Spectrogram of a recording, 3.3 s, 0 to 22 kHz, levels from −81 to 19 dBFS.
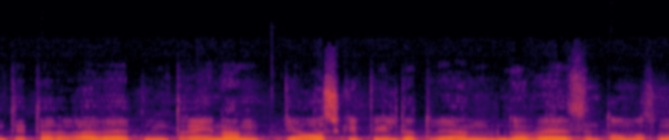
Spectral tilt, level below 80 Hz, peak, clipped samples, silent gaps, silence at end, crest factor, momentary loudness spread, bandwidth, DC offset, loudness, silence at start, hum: -6 dB/octave; -44 dBFS; -6 dBFS; under 0.1%; none; 0 s; 12 dB; 4 LU; 12.5 kHz; under 0.1%; -19 LUFS; 0 s; none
